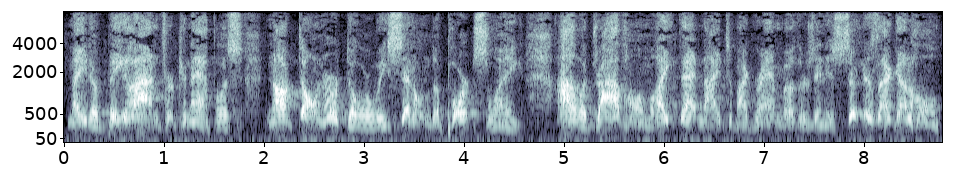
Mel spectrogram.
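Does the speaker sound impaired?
Yes: vocal fold paralysis, bilateral; speaks with false vocal folds; do not come together.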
